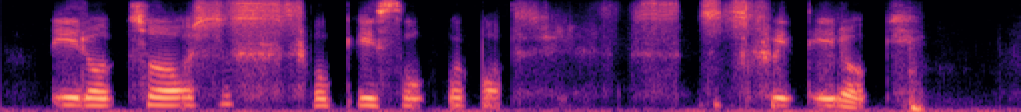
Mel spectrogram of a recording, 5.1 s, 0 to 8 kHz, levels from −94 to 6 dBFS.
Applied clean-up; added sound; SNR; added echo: neural diffusion model UNIVERSE++.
